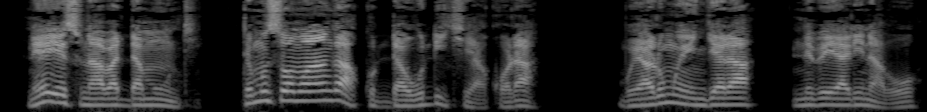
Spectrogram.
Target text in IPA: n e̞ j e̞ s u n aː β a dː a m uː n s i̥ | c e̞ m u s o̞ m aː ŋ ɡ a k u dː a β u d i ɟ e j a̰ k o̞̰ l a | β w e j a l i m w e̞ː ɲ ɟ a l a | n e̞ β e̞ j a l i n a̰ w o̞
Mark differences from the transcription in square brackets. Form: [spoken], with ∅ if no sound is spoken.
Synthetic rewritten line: n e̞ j e̞ s u n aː β a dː a m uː n [t] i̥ | [t] e̞ m u s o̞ m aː ŋ ɡ a k u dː a [w] u d i [c] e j a̰ k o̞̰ l a | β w e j a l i m w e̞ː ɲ ɟ a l a | n e̞ β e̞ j a l i n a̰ [β] o̞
